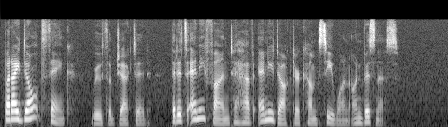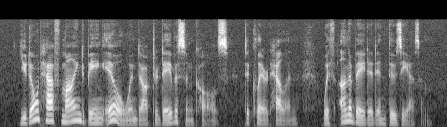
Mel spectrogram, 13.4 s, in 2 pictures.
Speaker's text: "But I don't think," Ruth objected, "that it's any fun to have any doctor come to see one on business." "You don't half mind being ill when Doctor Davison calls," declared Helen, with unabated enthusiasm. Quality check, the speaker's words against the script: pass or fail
fail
